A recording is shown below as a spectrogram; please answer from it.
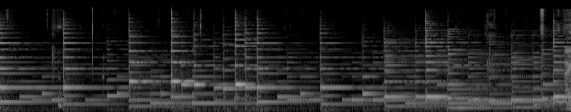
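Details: Gentle solo piano melody with sustained chords and a slow, lullaby-like pace, with no animal sounds.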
